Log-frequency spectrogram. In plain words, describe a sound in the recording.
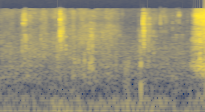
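A young woman slurps noodles close to a microphone.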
